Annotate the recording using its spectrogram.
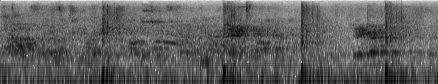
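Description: A basketball bounced four times, about a second apart, on the hardwood court floor as the shooter dribbles at the free-throw line, with chatter from the crowd in the gym behind it.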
